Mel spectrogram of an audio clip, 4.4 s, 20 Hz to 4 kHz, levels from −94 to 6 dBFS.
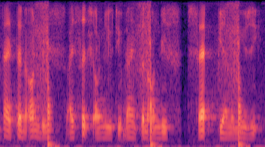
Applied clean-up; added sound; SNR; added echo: none; Thump, thud; 4 dB; none.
